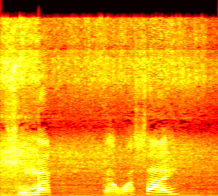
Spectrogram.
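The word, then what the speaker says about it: sumaq kawsay: Em, la idea de del buen vivir, les digo de cómo se pronuncia en quechua. Es sumac Kawasay en Quechua y Sumac Camañá en Aimará.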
